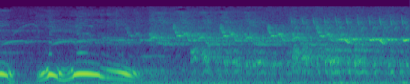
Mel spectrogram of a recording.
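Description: A loud, wavering owl-style hoot, a person's voice imitating the call at daybreak in a glade during a turkey hunt, rises and falls for about a second, followed by a busy wash of bird chatter and calls outdoors.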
